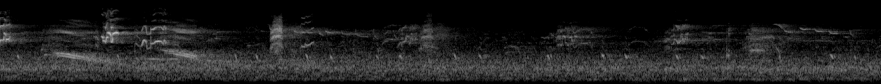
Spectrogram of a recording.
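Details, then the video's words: Laughing kookaburra at Hervey Bay, Queensland, giving a fast cackling chorus of harsh repeated notes, loudest in the opening seconds, then trailing into softer chuckling, over steady background hiss and faint chirps of other small birds. "Laughing Kookaburra"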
